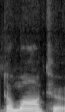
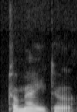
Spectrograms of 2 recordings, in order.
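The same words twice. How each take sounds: First: It is said in a British accent. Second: It is said in an American accent. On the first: "That's why we say"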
